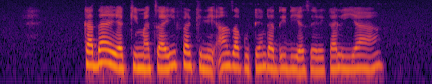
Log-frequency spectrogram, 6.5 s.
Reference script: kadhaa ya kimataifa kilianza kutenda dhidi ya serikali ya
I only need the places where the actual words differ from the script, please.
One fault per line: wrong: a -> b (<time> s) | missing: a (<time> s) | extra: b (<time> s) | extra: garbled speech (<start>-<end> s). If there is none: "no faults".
no faults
